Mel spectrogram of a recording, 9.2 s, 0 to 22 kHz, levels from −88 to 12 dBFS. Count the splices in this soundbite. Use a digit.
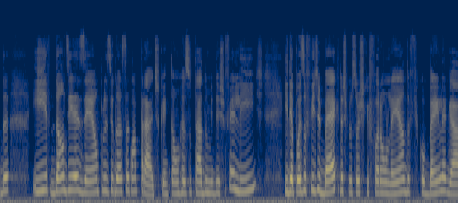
5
